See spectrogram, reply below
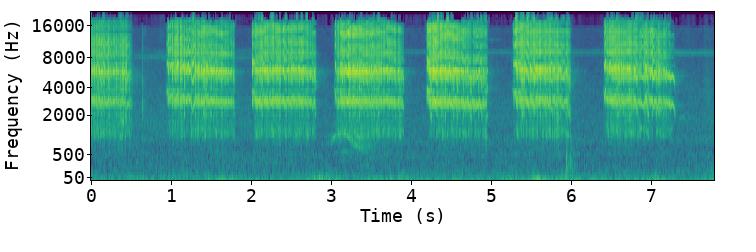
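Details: Two-week-old baby budgerigar, kept by hand for free-flight training: six harsh, raspy, hissing bursts, each under a second long and separated by short silences, with steady quiet room noise underneath.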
